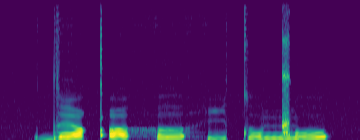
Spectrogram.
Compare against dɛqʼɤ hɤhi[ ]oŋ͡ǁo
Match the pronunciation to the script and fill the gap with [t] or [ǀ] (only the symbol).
t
